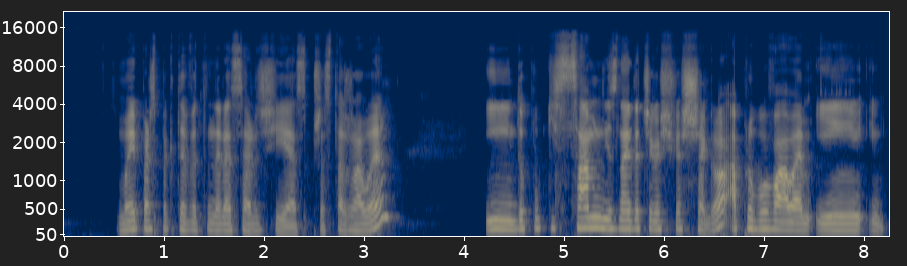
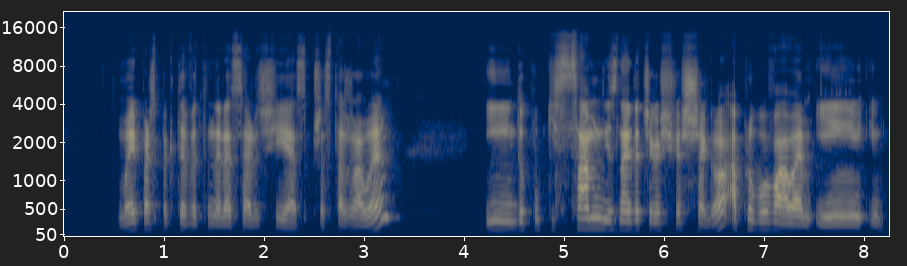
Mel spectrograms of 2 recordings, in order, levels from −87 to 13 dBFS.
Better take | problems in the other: first | thin; very; fading below 400 Hz

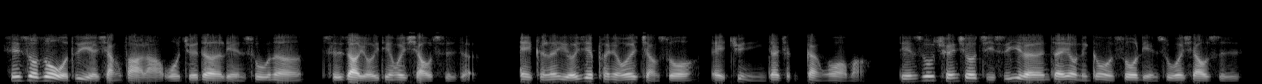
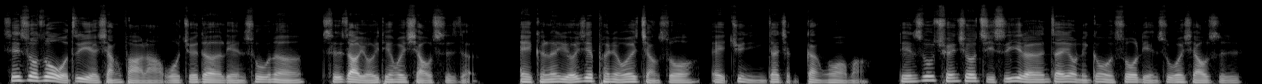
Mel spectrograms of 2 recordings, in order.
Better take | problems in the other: second | phone-call audio; nothing above 3.5 kHz

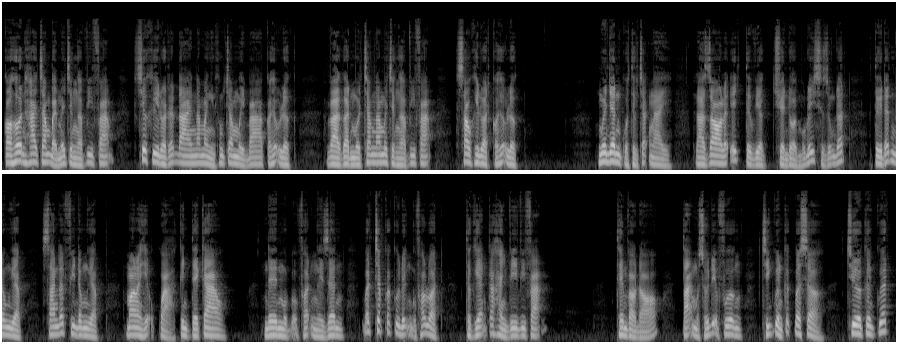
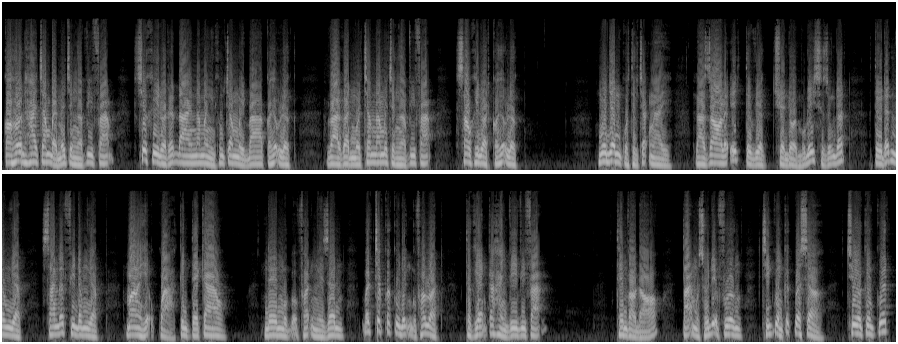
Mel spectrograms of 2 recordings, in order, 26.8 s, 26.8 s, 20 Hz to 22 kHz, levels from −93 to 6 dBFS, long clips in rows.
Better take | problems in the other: first | distortion; heavy; 13% of the sound clipped

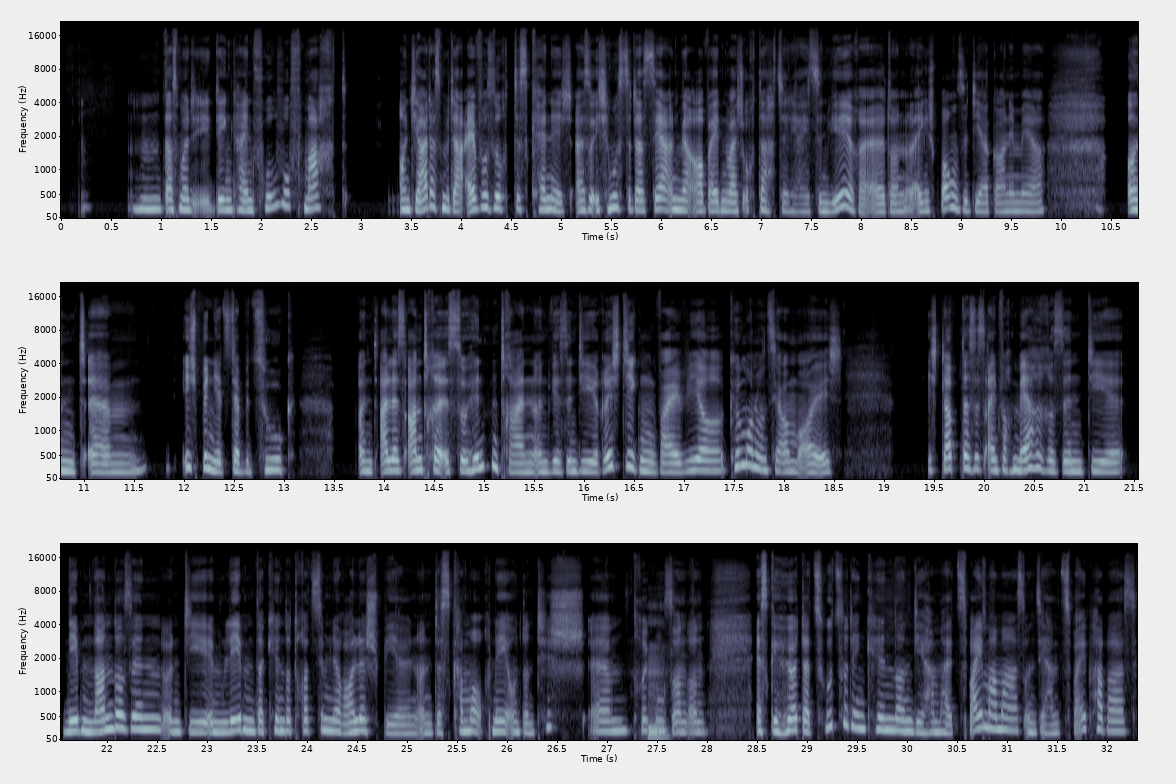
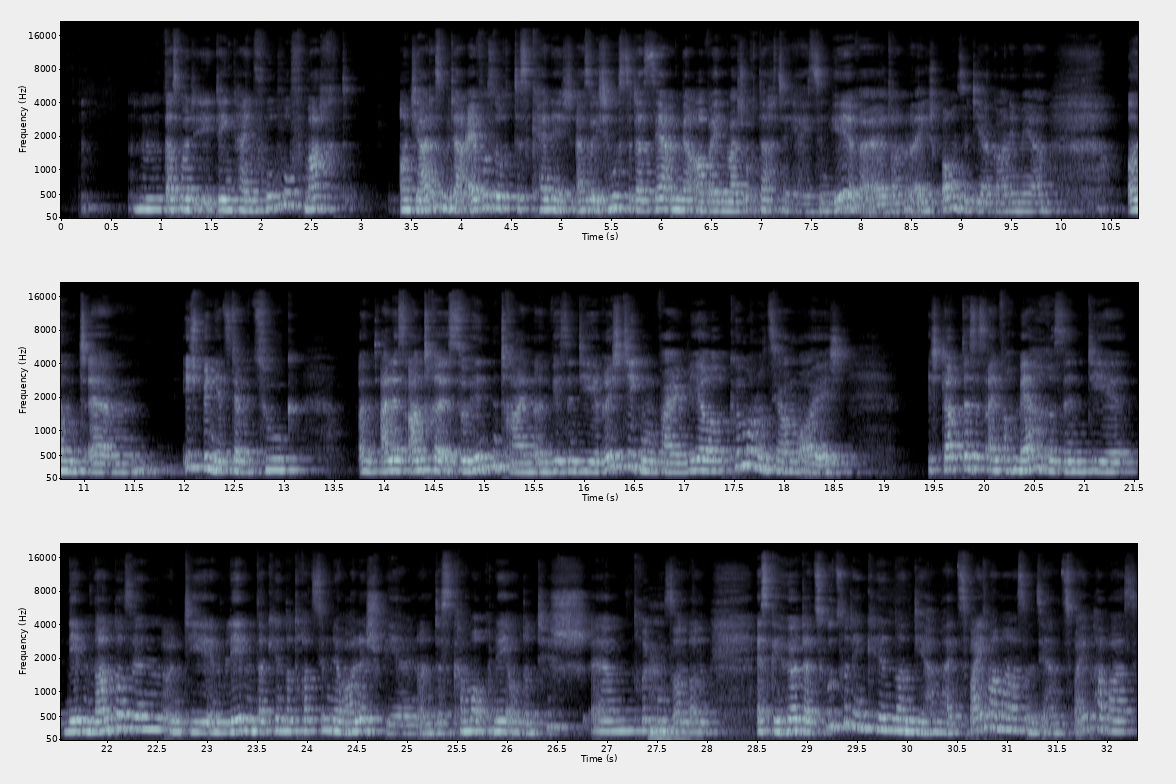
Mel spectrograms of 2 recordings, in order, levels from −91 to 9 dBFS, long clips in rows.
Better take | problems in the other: first | off-mic speech; far // room echo; slight; dies away in 0.5 s

